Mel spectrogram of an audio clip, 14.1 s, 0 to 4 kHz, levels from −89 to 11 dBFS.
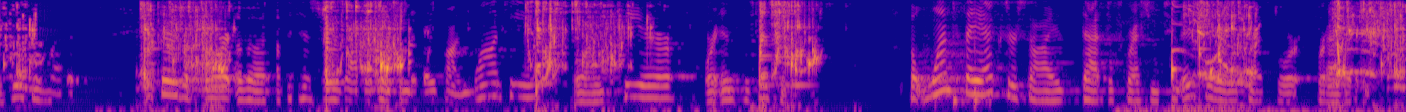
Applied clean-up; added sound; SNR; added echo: classical method spectral subtraction.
